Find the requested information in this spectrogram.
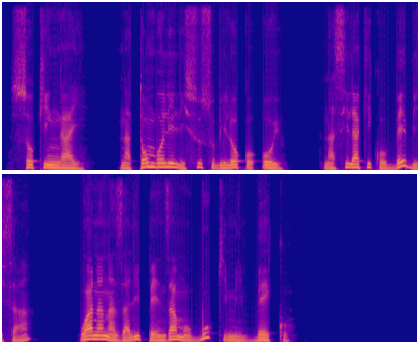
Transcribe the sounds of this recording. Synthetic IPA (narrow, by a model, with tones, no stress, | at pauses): sɔ˦ki˦ŋɡa˦i˨ | na˨to˦mbo˦li˦li˨su˦su˨bi˨lɔ˦kɔ˨o˦jo˨ | na˨si˦la˦ki˦ko˨be˦bi˨sa˨ | wa˦na˦na˨za˨li˦pe˨nza˦mo˨bu˦ki˨mi˨be˦kɔ˨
